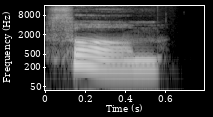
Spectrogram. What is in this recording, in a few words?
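"farm", British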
